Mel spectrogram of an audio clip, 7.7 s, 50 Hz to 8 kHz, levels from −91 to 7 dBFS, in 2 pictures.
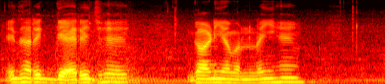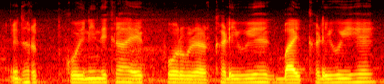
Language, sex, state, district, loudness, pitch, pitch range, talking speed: Hindi, male, Madhya Pradesh, Katni, -19 LUFS, 125 Hz, 120-130 Hz, 185 wpm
